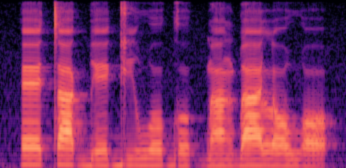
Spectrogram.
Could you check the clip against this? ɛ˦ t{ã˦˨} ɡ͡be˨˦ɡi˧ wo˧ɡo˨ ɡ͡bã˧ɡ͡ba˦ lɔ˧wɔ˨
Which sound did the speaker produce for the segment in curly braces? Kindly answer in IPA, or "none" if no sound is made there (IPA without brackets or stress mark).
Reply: a˦˨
